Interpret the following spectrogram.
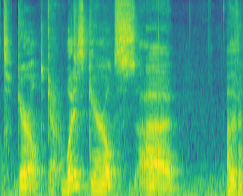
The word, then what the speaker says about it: Geralt: Geralt. Geralt.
